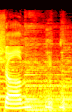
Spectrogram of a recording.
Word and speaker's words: Seam: Seeing the name Seam and then it's pronounced Sham Shop.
